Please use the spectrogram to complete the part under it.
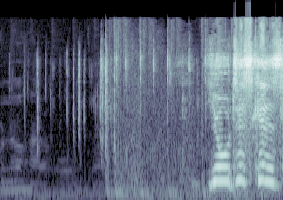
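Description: A gun fires several quick shots.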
